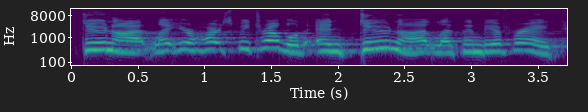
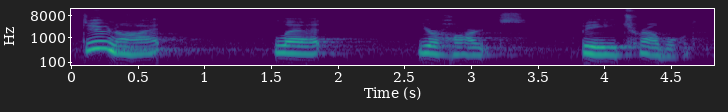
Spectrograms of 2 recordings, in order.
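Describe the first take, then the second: First: Louder, raised command; emphatic command. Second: Slow, deliberate, each word apart; emphatic. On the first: Preacher quoting Jesus to disciples, emphatic. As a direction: proclaim it firmly. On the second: Preacher showing how firmly Jesus spoke, emphatic and slow. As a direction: pause between "Do not" and "let". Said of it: "Jesus is emphatic here". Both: Acted.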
